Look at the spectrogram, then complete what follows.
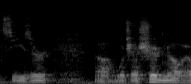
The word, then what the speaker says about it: Cesar: So as we add the background harmonies from Cesar, and I say Cesar because that's how I think his name would be pronounced. Apparently they pronounce it Caesar, which I should know.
